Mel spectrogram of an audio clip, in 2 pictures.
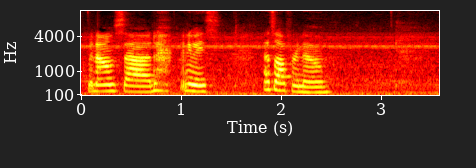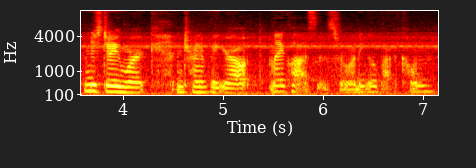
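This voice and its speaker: A woman's voice: a little high, fairly even intonation, moderate pace, creaky, bright, forceful tone. Chatty young woman vlogging, noisy background. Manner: chatty, rambling, laughs often. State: congested, stuffy nose. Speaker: vlogger, exchange student. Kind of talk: casual vlog chat to camera. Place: dorm room, then outdoors on campus.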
